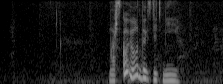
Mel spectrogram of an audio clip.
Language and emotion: Russian, positive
